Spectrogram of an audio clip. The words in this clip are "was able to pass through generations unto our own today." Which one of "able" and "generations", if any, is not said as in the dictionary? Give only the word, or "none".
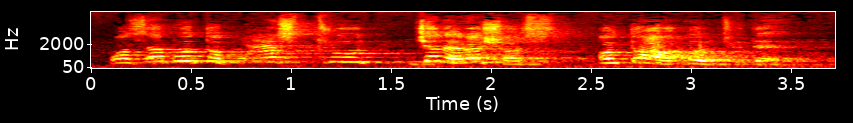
generations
